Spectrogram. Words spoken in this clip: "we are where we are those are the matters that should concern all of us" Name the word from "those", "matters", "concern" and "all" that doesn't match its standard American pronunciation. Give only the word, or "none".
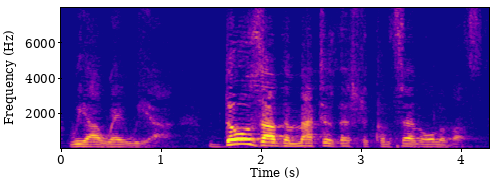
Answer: none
